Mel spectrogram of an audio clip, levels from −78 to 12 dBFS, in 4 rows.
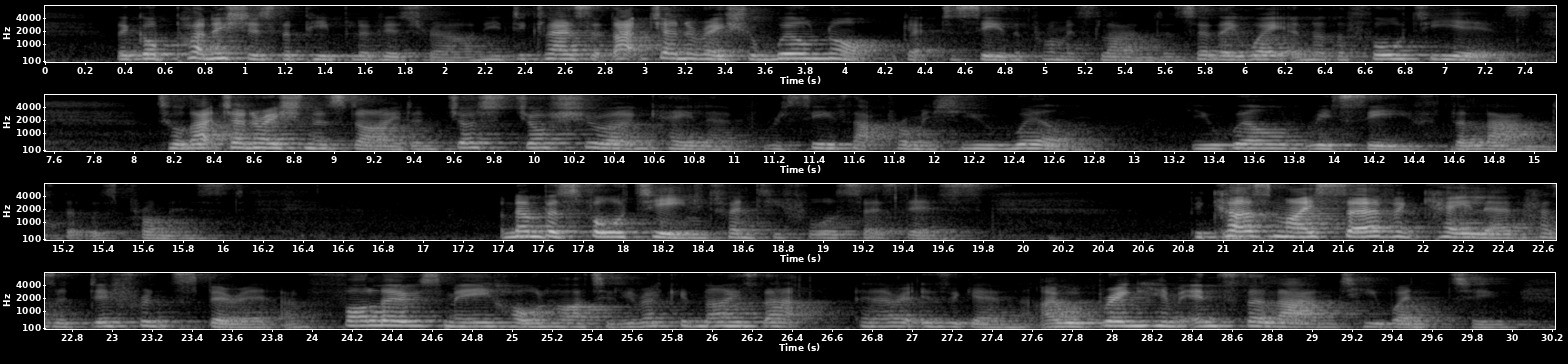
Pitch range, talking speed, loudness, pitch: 170-220 Hz, 165 wpm, -23 LUFS, 195 Hz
